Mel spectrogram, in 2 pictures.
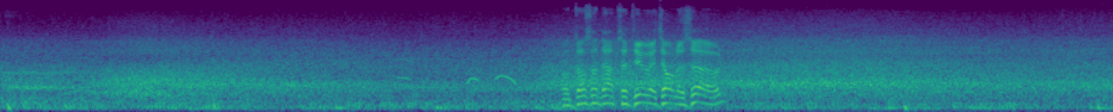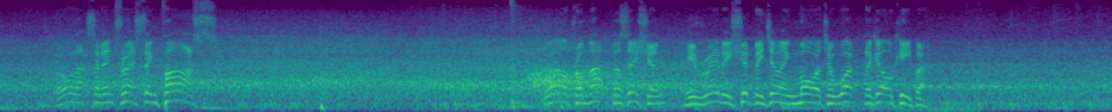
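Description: A stadium crowd murmurs and roars steadily.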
